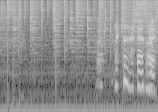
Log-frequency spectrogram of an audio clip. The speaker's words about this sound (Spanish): déjenle abro a mi perro porque está con esa tos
